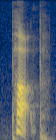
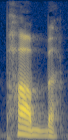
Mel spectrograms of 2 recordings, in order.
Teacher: Pup, voiceless, versus pub, voiced.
